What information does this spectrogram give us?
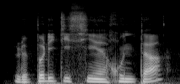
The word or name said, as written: junta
